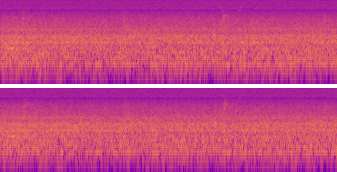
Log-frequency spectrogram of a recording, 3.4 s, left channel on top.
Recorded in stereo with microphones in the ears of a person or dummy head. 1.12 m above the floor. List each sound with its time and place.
Only background noise.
